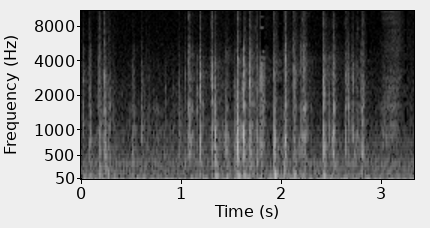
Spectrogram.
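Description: Fingers tap a computer keyboard in quick, uneven bursts of crisp clicks, close and clear, with a short pause before a final few keystrokes and no voices.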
